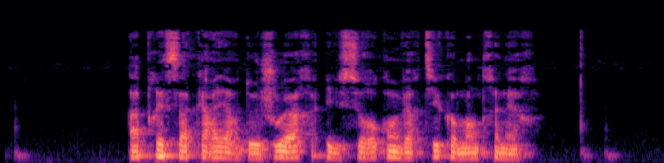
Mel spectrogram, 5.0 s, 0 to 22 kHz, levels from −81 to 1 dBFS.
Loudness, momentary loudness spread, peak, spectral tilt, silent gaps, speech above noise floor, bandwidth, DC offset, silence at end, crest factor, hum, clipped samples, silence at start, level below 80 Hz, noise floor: -20 LUFS; 7 LU; -2 dBFS; -5 dB/octave; none; 46 dB; 11.5 kHz; under 0.1%; 1 s; 20 dB; none; under 0.1%; 0.95 s; -44 dBFS; -66 dBFS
